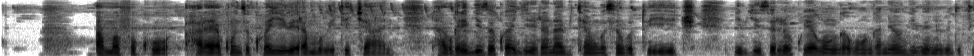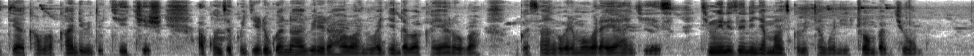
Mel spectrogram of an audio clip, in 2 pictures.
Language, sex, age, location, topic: Kinyarwanda, male, 25-35, Huye, agriculture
